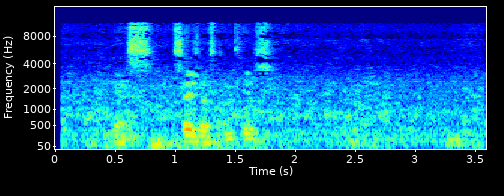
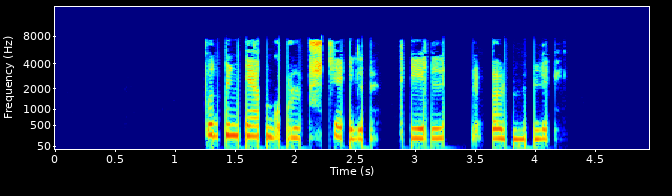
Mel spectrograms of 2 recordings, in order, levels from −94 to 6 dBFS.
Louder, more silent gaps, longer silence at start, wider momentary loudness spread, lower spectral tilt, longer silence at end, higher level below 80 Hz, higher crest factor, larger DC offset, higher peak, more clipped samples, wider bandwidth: second, -33 LUFS vs -19 LUFS; second, none vs 2.22-2.27 s, 2.74-2.79 s, 3.41-3.46 s, 3.57-3.63 s; second, 0.05 s vs 1.25 s; first, 17 LU vs 11 LU; about the same, -3.5 dB/octave vs -3 dB/octave; second, 0 s vs 0.75 s; about the same, -50 dBFS vs -52 dBFS; about the same, 22 dB vs 20 dB; neither; second, -12 dBFS vs -2 dBFS; neither; first, 11.5 kHz vs 8.2 kHz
